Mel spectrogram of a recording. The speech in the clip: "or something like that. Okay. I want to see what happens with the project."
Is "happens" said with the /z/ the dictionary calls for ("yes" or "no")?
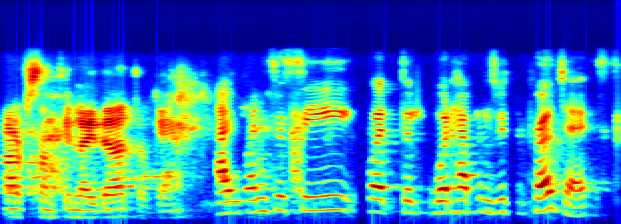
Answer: yes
